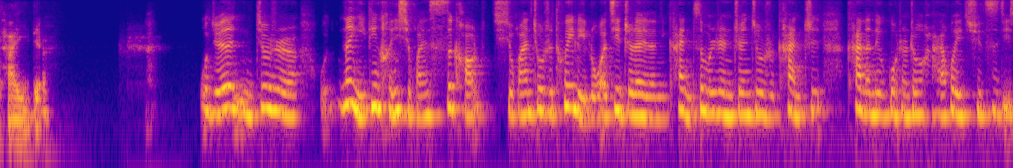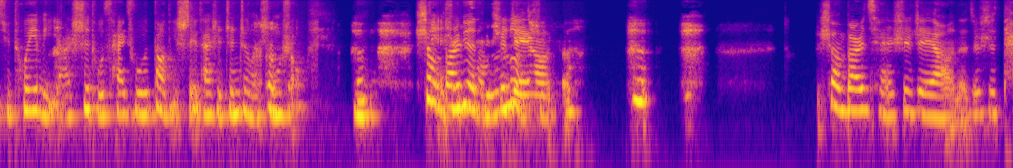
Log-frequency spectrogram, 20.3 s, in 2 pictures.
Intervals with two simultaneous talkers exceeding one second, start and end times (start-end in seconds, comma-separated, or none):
14.4-15.8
